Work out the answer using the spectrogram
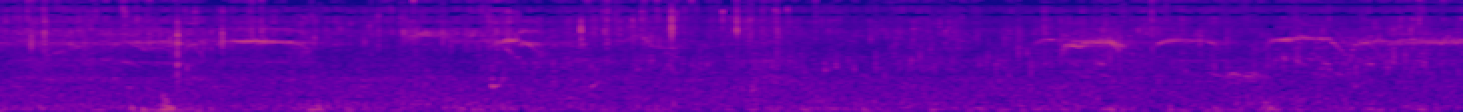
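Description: Short, high bird calls with bending pitch: one about a second in, then a run of several near the end. Under them runs a steady low rumble.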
